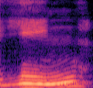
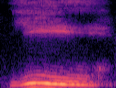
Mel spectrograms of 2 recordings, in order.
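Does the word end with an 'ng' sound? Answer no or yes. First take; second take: yes; no. First: It ends with an 'ng' sound. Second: It ends in a smiled vowel without 'ng'. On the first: The speaker is from inland. "if you're an inland speaker, you're going to say ying. It's going to sound like an N G sound" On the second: The speaker is from the coast. "if you're on the coast, you can go ye, and you have to smile while you say that"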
